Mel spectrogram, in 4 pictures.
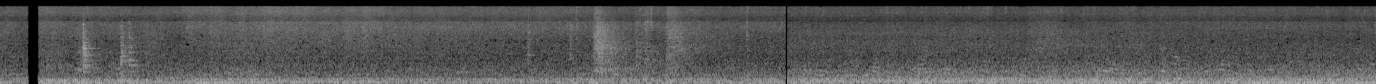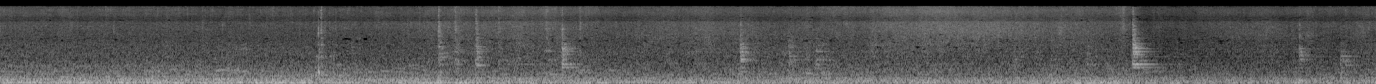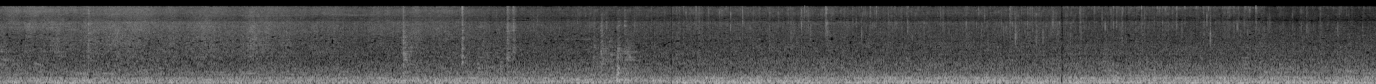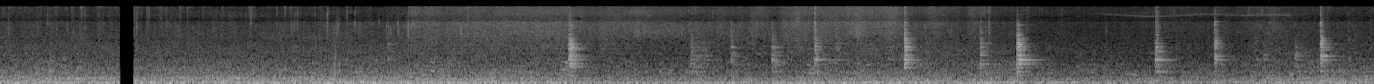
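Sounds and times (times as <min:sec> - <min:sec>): food sizzling on a griddle: 0:00.0 - 0:55.0
metal spatulas scraping griddle: 0:18.1 - 0:19.6.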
